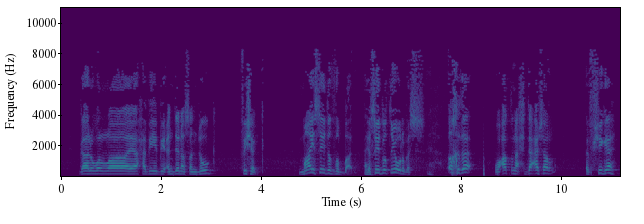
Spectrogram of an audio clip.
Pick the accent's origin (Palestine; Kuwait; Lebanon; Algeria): Kuwait; كان للشباب عندنا في الكويت هني نصيب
